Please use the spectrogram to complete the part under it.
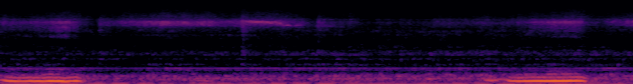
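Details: A French Bulldog snores after eating and a shower, with deep, rumbling breaths that come in long rattling bursts.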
